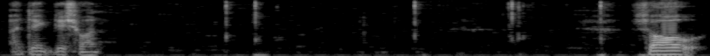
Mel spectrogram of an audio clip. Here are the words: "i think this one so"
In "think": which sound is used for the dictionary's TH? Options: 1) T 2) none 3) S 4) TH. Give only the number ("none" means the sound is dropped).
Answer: 1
